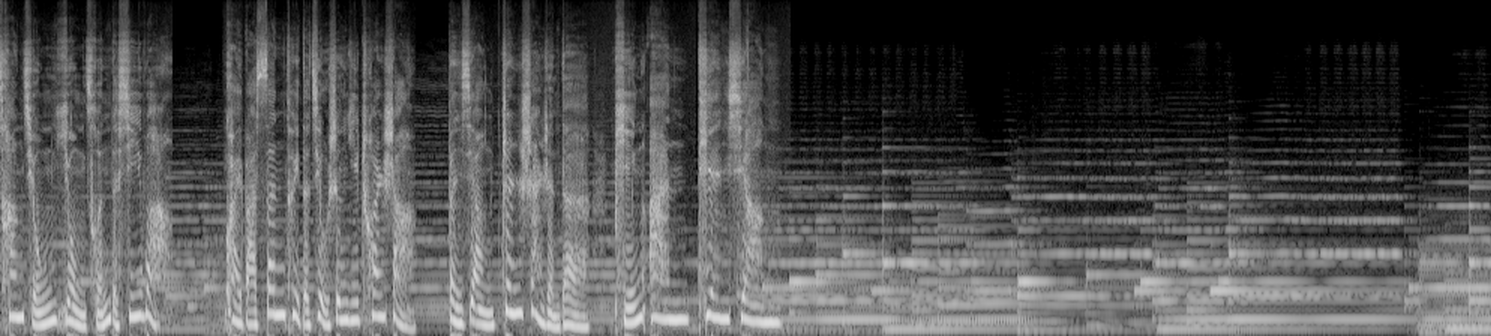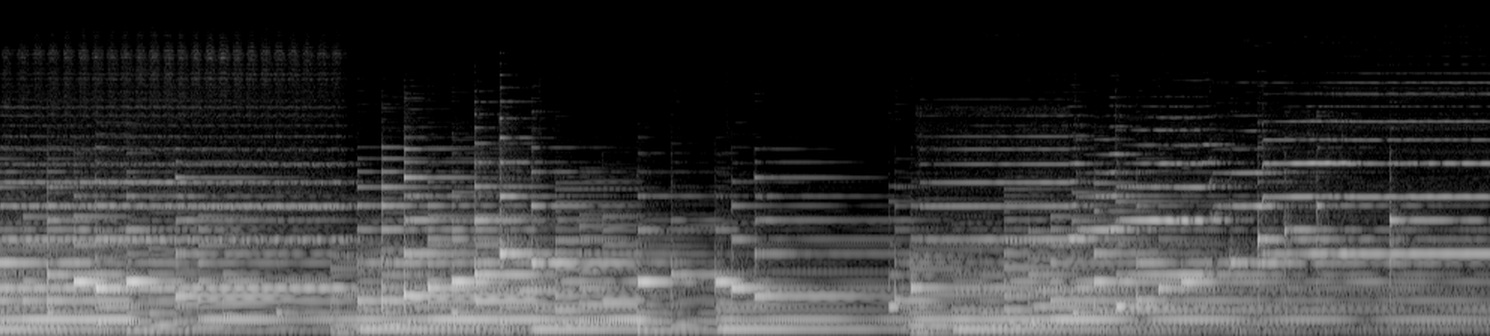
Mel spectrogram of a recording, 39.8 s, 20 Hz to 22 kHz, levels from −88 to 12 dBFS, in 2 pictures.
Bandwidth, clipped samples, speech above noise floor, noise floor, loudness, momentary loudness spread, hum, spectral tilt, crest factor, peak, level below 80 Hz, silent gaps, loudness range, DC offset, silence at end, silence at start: 18.5 kHz; under 0.1%; 25 dB; -32 dBFS; -11 LUFS; 18 LU; none; -4.5 dB/octave; 12 dB; 0 dBFS; -40 dBFS; none; 14 LU; under 0.1%; 0 s; 0 s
